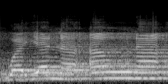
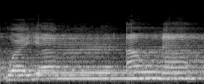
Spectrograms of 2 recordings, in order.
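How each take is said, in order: First: The n bounces with an added vowel. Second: The n sound is held and lengthened. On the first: "diqalqalahkan atau dipantulkan huruf nun sukunnya" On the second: "ditahan, tidak boleh. Itu adalah salah"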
